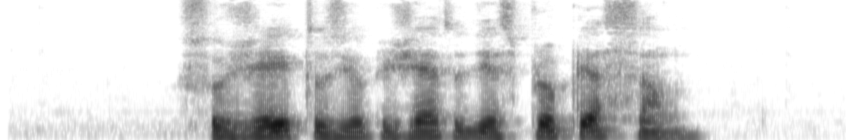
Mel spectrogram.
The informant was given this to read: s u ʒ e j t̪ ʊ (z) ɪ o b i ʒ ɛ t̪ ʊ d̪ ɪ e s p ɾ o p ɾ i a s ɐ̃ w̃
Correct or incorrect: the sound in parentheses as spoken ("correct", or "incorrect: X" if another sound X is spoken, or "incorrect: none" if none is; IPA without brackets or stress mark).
correct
